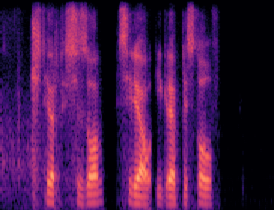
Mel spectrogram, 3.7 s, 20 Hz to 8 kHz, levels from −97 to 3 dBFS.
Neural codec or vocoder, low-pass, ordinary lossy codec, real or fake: codec, 16 kHz, 0.8 kbps, ZipCodec; 7.2 kHz; Opus, 16 kbps; fake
